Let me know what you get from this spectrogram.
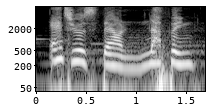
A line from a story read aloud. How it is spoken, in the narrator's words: he exclaimed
